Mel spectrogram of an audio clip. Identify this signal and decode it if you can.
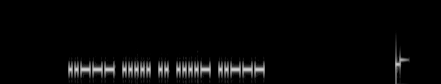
Morse code, heard as a keyed tone, about 42 wpm, 690 Hz. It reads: 25I42
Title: Code Groups - 5 Letter:Numbers - 40wpm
